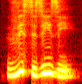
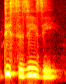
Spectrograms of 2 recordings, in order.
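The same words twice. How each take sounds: First: 'This' begins with a buzzing Z sound. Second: 'This' begins with a soft D sound. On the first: The speaker calls it wrong. "Instead of this" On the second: The speaker calls it right. "try this"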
